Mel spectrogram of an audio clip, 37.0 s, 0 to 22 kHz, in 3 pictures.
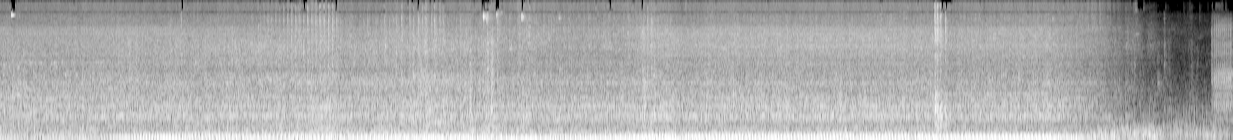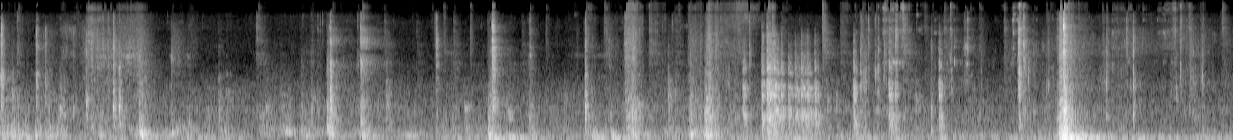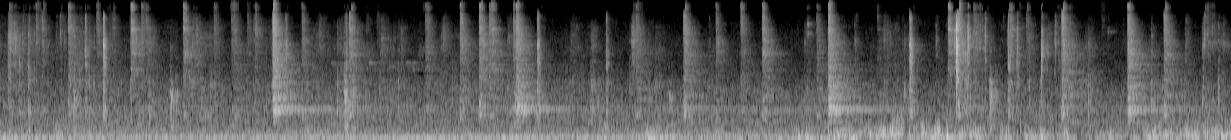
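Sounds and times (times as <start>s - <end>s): scattered clicks and knocks: 0.0s - 7.0s, 8.2s - 10.0s.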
